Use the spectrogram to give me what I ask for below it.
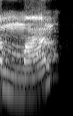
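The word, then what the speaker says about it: مَن: Kalau dibacanya man, menggunakan fathah, itu artinya siapa.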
